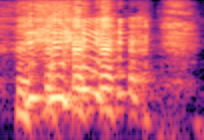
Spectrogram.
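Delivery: a high, bright burst of real laughter. Real, not acted. Laughing with friends about their own sing-song accent. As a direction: laugh out loud, high and free.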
